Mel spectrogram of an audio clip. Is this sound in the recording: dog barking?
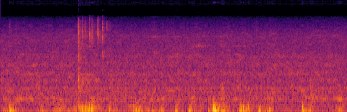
no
